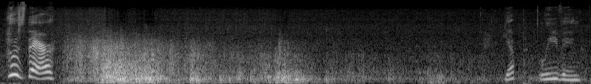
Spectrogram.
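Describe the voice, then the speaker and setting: A woman's voice: sits high, very animated, normal speed, heavy background noise. A woman playing a skittish, sardonic young college student in an audio drama, casual and hesitant, often muttering to herself. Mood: nervous muttering. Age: young adult. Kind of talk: naturalistic audio drama acting.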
